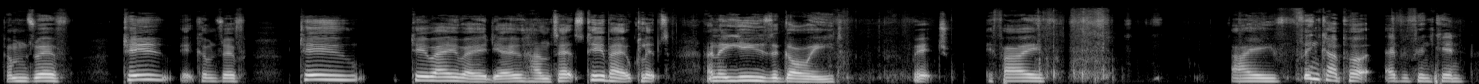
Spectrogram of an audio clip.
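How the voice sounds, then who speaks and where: Slow-talking man, halting delivery. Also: fairly high pitch, darkish tone, clean tone, no echo. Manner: halting, repeats himself. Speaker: amateur product reviewer. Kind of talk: casual unscripted gadget review.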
